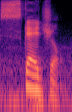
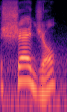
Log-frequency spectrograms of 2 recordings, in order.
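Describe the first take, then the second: First: "schedule" said as "sked-yool", hard K start. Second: "schedule" said as "shed-yool", soft sh start. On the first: Streamer contrasting for chat, says "schedule" with hard K. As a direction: hit "schedule" with a hard sk sound. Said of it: "With a kinda hard K sound". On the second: Streamer asking chat which way, says "schedule" with soft sh. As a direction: open "schedule" with a soft sh, British style. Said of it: "with a softer C H". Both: Shown as a demonstration.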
